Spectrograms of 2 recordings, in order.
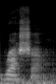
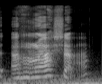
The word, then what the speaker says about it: Russia: We're looking for an import of live cargo coming from Russia, perhaps. – She said that wrong. It's Russia.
